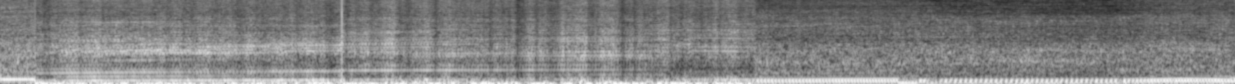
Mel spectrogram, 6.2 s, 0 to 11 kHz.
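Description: A 675 SS car engine drones and shifts pitch as it drives and slides, with rising and falling revs and a whirring, clattering mechanical tone that stays loud and close, with no talk.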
